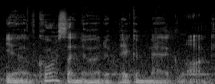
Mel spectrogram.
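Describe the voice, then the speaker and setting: A man playing a world-weary, wry noir freelancer in a gravelly voice, narrating a cyberpunk fantasy audio drama in the first person. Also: rumbling low, very animated, background noise. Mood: casual, exasperated. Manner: wry, brooding, unhurried. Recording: constant loud music underneath. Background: loud music.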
